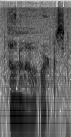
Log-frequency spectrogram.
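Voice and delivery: sheepish whisper; whispered admission. Real, not acted. Streamer admits confusion to chat, whispering. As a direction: trail off into a whisper.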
